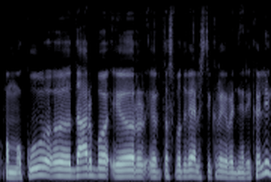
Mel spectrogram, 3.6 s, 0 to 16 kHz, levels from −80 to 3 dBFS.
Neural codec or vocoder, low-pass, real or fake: none; 14.4 kHz; real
